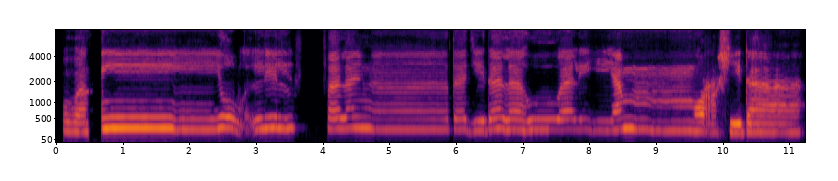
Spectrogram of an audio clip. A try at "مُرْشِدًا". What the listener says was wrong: Jangan kepanjangan shinanya. 2 harokat saja. Mursyida. Untuk mengukur 2 harokat itu dia sebenarnya satu ketukan. Nah, jadi mengikut pada tempo bacaan kita. Kalau kita bacanya lambat, maka ketukannya pindahnya lambat. Kalau misalkan temponya cepat, maka ketukannya cepat.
